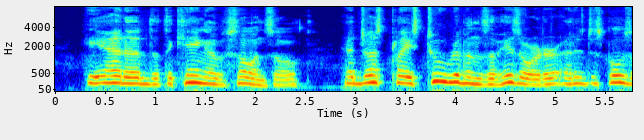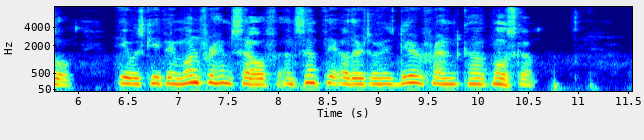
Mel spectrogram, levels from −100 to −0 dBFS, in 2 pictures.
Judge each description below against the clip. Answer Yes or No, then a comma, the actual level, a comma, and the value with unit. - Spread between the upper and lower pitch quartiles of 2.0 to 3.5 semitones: Yes, average, 3.2 semitones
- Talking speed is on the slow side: No, average, 170 wpm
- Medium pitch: Yes, medium, 175 Hz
